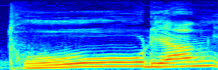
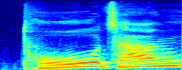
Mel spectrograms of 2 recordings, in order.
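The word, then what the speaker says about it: 道場: 이것을 도장 이렇게 쳐야 한문으로 나옵니다. 원래는 이게 도장인데 사찰에서는 이 글귀를 도량이라고 읽습니다. 도량. 아시겠지요? 자, 이게 원래는 도장이지만 우리 절에서는 도량이라고 읽는다.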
